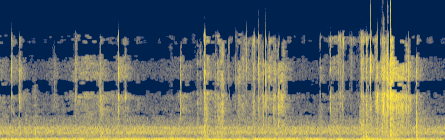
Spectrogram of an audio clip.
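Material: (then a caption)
Soap. A metal blade shaves thin slices and flakes from the face of a solid pink soap bar. The scraping is steady and crackly, with a low rumble underneath and many small, bright, crisp clicks. It swells into a louder, brighter scrape near the end.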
